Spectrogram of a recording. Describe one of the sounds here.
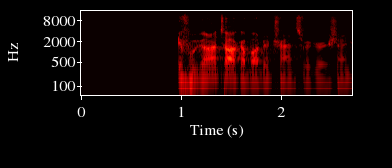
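A man speaks through a microphone in a large echoing hall, preaching with animation.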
